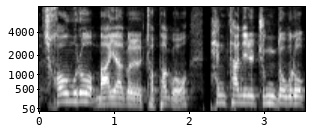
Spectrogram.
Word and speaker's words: 펜타닐: 펜타닐이라고 발음을 했습니다만 사실 미국에서는 F로 이 발음을 해주세요. 정식 명칭은 펜타닐입니다. 펜타닐. 저는 지금부터 이 F 발음으로 펜타닐로 이름을 부를 테니까 이해해 주시기 바랍니다.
